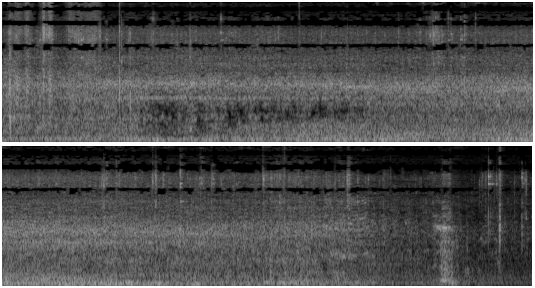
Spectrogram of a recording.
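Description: Golf cart driving, with wind rushing over the microphone; a short knock sounds near the end.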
